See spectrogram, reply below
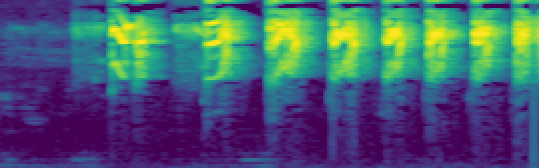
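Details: Champion lovebird mastering sound for contest training: a soft, hoarse start, then loud, high, harsh chirps repeated about three times a second in a steady series.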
